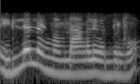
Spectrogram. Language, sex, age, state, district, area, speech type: Tamil, female, 45-60, Tamil Nadu, Nilgiris, rural, conversation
